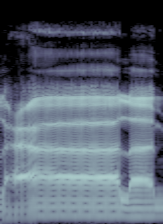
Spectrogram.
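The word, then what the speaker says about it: العالمين: Nah, di saat kita membaca maka di saat ini kita jangan membacanya ke hidung ya. Sebahagian yang kita temui ain ini seolah-olah larinya ke hidung, padahal ain itu adalah bahagian daripada huruf kerongkongan, atau dalam ilmu tajwid biasa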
